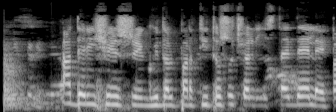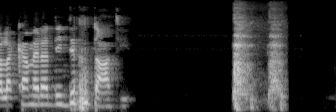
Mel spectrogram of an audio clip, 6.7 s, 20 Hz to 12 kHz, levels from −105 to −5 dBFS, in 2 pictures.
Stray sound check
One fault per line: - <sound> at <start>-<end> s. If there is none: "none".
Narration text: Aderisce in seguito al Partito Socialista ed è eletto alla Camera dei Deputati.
- cough at 5.7-6.2 s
